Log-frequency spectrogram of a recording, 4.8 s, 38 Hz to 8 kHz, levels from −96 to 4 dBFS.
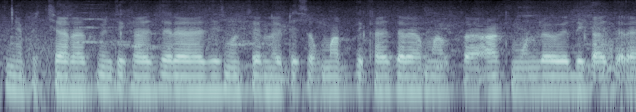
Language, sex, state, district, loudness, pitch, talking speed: Hindi, male, Haryana, Charkhi Dadri, -20 LUFS, 105 Hz, 200 wpm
